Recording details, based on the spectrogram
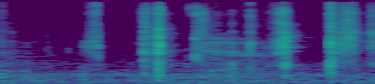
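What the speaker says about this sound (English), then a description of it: "I'm going to shuffle on these little deck of cards here" A small deck of cards being shuffled by hand, a few quick riffling bursts close up, with no talking over it.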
